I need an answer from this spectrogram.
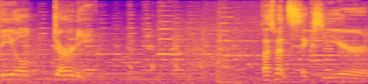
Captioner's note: audience laughing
